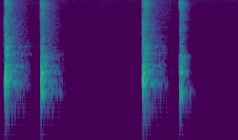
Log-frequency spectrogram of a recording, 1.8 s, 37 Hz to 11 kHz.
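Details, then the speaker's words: Normal heart sounds: two lub-dub pairs at about 58 a minute, S1 from tricuspid and mitral valves closing, S2 from pulmonary and aortic valves closing. "So when you're hearing that lub-dub sound of the heart, what you're actually hearing are these 2 heart sounds, the S1 and the S2."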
